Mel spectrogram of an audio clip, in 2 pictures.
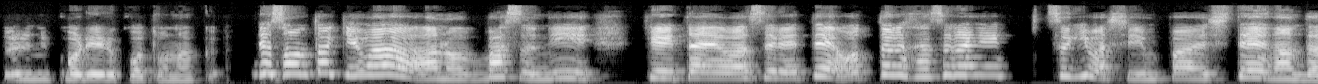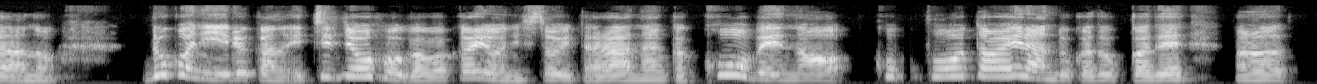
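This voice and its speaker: A middle-aged woman chats on a podcast in a high, bright voice that leaps up and down. She talks fast and tells her story with animated energy, laughing along the way. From Tokyo, Japan. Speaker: podcast co-host. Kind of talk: casual chat.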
